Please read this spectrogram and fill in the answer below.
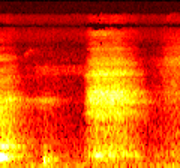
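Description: One audible breath, a soft hiss lasting under a second, from a woman holding an inverted forearm balance, heard about halfway in.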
